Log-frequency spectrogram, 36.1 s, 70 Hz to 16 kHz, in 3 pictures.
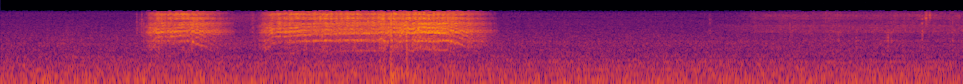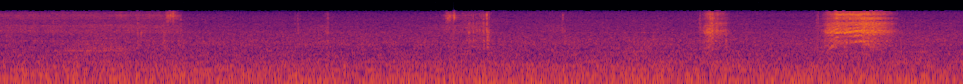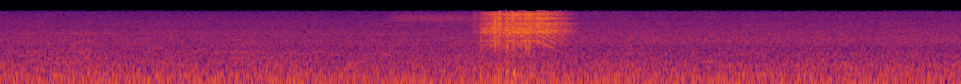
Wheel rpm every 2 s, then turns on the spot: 10, 60, 150, 0, 10, 20, 20, 0, 0, 0, 0, 30, 0, 0, 0, 40, 0, 0.
10-14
